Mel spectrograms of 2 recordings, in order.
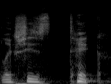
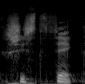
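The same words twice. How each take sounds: First: She's tick, with a t and no th; "tick" said with a plain t instead of th; dropping the th in "tick"; says tick. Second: She's thick, with a clear th; "thick" said with a proper th sound; fixing "thick" to a th; corrected to thick. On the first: Real, not acted. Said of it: "repeat that?". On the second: Shown as a demonstration. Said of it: "Just say thick".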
